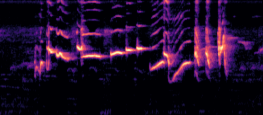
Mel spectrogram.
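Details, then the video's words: Oriental magpie-robin singing one loud phrase: sweet whistled notes sliding and holding steady, then a rising swoop and a quick burst of three sharp chirps at the end, with a soft low rumble underneath. "THE BIRD COPSYCHUS SAUCARIS VOICES MUCH LONG LIKE IN NATURE!"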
